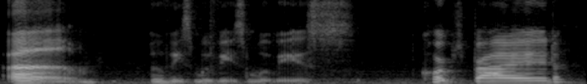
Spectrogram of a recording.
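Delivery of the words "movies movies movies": much lower, softer, sinking mock voice on movies; deep mock voice. Musing to chat in a silly low voice. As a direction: drop into a silly low drone.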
